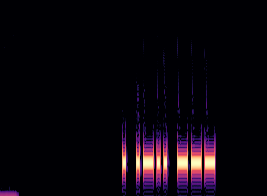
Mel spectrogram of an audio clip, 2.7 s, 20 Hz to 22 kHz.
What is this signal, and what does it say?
Morse code, heard as a keyed tone, about 34 wpm, 700 Hz. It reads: ELO
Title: USA Call Sign Postfixes - 3 Letters 35wpm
